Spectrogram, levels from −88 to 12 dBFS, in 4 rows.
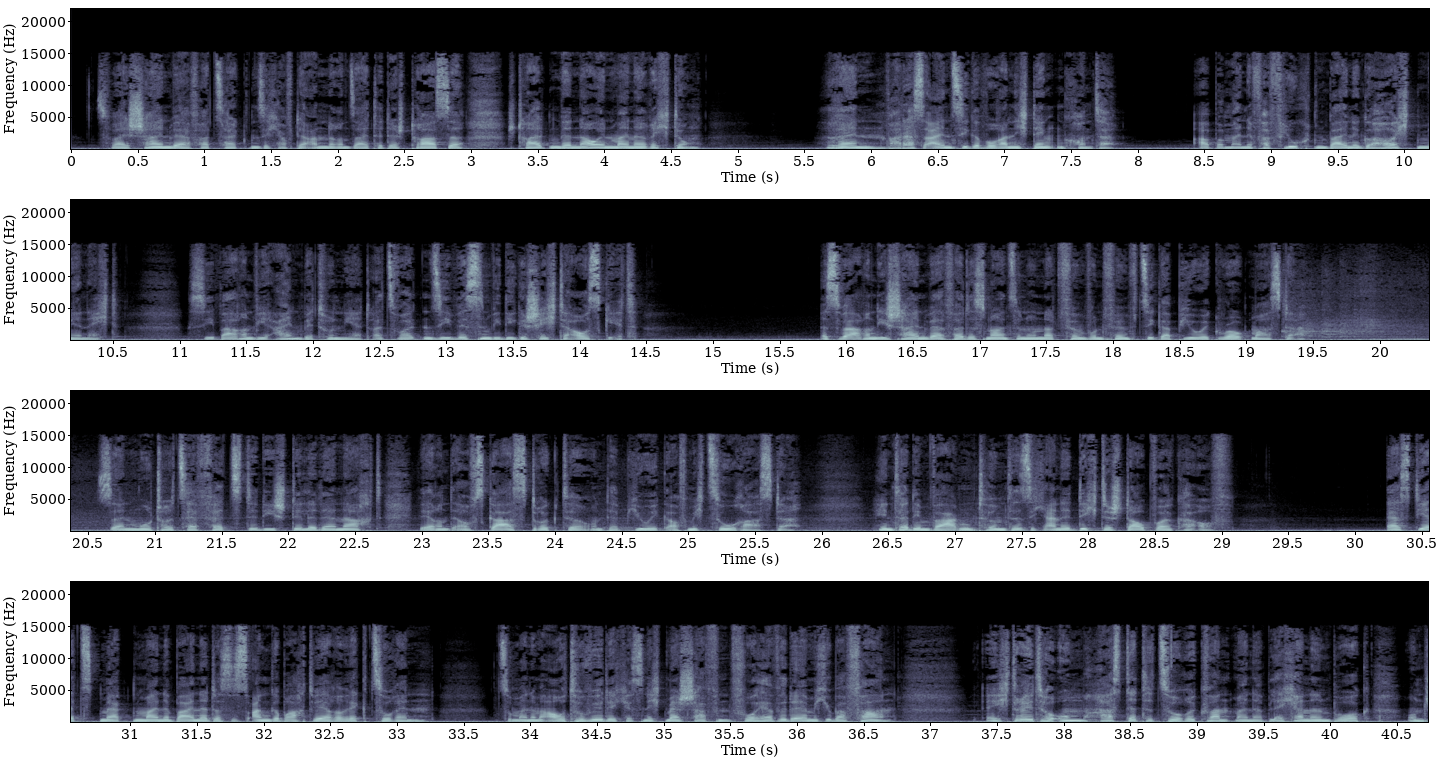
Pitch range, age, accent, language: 180-205 Hz, 20-39, German, German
